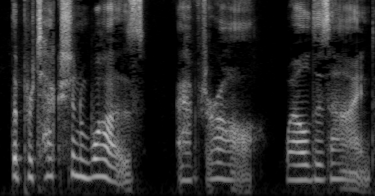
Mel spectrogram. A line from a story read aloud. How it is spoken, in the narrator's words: said Dumbledore faintly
